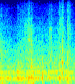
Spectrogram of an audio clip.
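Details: Wasps swarming from a disturbed nest under the roof tiles of a house, furious at being disturbed during nest removal; a steady low droning buzz with a hum throughout, rising in short louder swells.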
